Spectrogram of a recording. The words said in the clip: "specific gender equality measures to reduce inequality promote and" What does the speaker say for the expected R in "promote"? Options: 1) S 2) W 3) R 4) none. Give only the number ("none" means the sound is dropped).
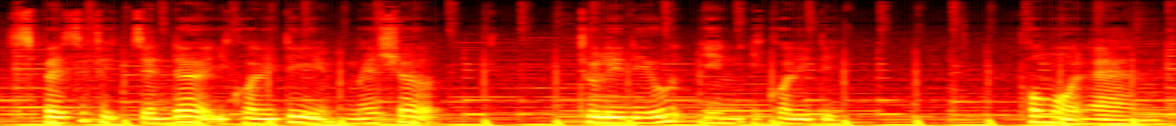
4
